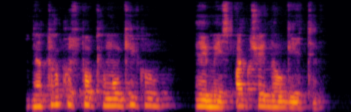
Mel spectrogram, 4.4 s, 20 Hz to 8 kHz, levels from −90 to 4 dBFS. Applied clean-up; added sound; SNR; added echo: neural mask model DeepFilterNet 3.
